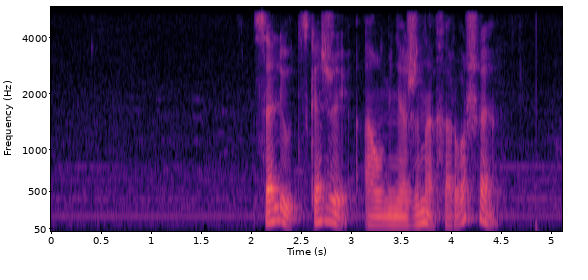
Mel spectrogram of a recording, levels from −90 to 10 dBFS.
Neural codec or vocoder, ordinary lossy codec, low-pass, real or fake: none; none; 5.4 kHz; real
